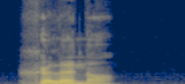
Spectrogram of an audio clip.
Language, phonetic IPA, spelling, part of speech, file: Polish, [xɛˈlɛ̃na], Helena, proper noun, Pl-Helena.ogg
